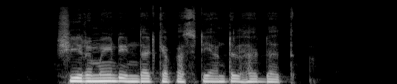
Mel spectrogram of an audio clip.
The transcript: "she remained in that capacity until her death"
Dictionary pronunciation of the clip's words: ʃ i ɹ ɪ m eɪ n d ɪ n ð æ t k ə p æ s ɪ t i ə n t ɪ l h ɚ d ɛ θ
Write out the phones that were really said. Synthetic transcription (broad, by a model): ʃ i ɹ ɪ m eɪ n d ɪ n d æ t k ə p æ s ɪ t i ə n t ɪ l h ɚ d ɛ t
